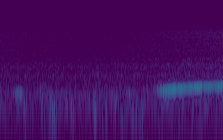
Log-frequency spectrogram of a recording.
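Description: Quiet room tone, then about one and a half seconds in a thin whistle-like tone that slowly rises in pitch.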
